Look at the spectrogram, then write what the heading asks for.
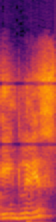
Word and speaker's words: English: and then English so the s h sound should be English no English but English sh sound yeah and then the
